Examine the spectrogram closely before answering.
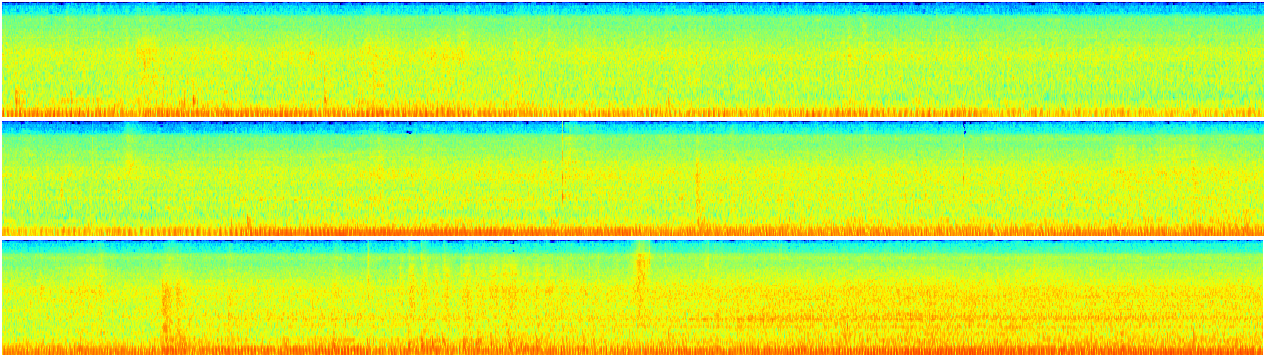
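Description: Dongfeng truck's diesel engine running under a heavy log load as it crawls through a rocky stream. It fades for a few seconds, then grows louder again about ten seconds in.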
